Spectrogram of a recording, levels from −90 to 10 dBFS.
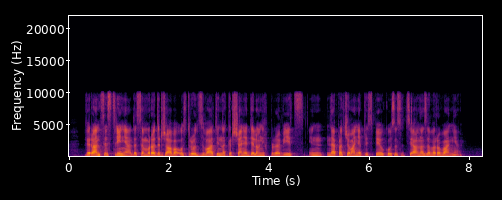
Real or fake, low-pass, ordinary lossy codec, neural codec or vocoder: fake; 9.9 kHz; none; vocoder, 22.05 kHz, 80 mel bands, WaveNeXt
